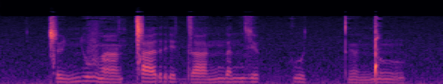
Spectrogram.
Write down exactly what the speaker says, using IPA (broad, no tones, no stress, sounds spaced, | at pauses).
ǀ ʏ ɲ ʊ v ã ǀ a r ɪ d a ŋ ɐ n z ʏ kː u tː ə̃ ŋ͡ǃ ũ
